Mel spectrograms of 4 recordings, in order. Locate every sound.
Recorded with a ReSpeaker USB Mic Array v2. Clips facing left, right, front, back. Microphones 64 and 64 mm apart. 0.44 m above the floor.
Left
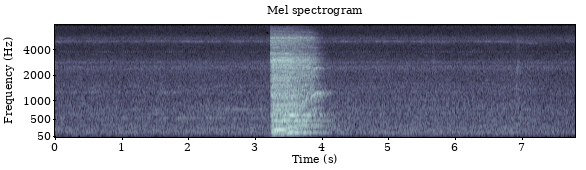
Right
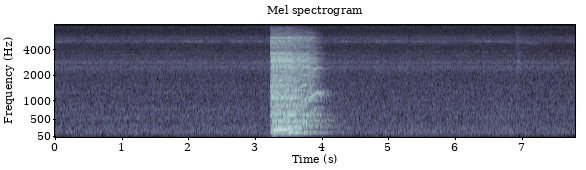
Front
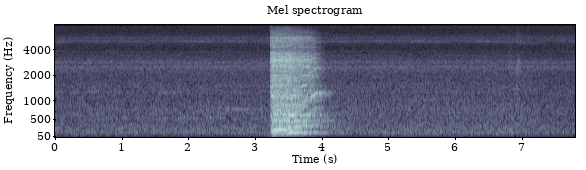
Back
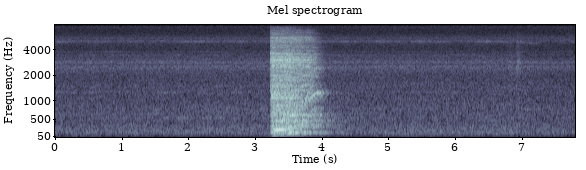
3.2 s a cupboard door: 85° right, 1.9 m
